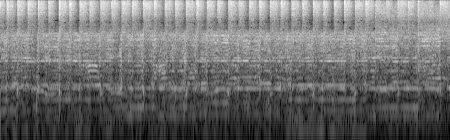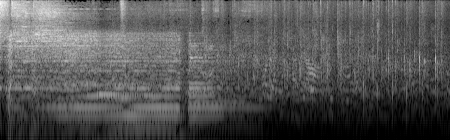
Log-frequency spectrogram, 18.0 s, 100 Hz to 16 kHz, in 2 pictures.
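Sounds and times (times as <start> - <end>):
sustained guitar chords: 0.0 - 14.4
live rock band playing: 0.0 - 14.6.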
